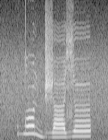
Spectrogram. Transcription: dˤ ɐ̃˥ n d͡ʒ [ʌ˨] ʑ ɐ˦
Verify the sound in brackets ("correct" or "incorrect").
incorrect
